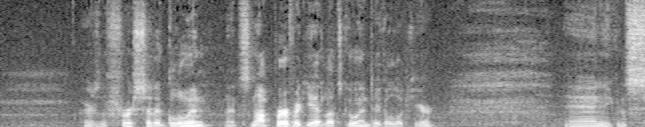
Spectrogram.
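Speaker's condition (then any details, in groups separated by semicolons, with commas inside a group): No condition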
